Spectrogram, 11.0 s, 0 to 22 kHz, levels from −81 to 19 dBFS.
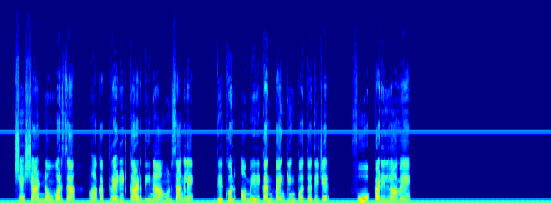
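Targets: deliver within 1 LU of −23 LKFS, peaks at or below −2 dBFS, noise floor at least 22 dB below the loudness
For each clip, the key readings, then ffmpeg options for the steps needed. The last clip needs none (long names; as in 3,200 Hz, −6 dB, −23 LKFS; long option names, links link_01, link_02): mains hum 60 Hz; hum harmonics up to 300 Hz; level of the hum −33 dBFS; interfering tone 7,800 Hz; level of the tone −55 dBFS; integrated loudness −25.0 LKFS; sample peak −6.0 dBFS; target loudness −23.0 LKFS
→ -af "bandreject=frequency=60:width_type=h:width=6,bandreject=frequency=120:width_type=h:width=6,bandreject=frequency=180:width_type=h:width=6,bandreject=frequency=240:width_type=h:width=6,bandreject=frequency=300:width_type=h:width=6"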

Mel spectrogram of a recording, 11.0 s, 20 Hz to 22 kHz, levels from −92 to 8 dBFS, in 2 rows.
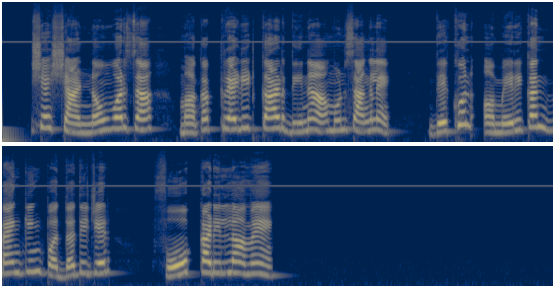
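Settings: mains hum none found; interfering tone 7,800 Hz; level of the tone −55 dBFS
→ -af "bandreject=frequency=7800:width=30"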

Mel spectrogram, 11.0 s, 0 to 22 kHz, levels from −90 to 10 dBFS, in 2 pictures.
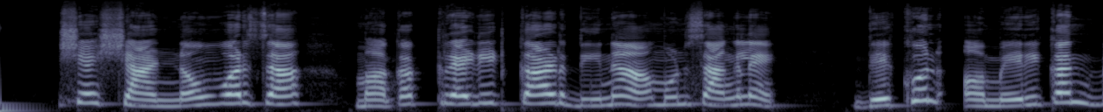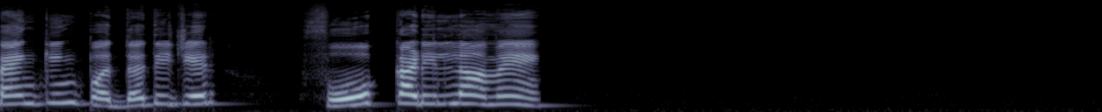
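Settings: interfering tone none found; integrated loudness −25.0 LKFS; sample peak −7.0 dBFS; target loudness −23.0 LKFS
→ -af "volume=2dB"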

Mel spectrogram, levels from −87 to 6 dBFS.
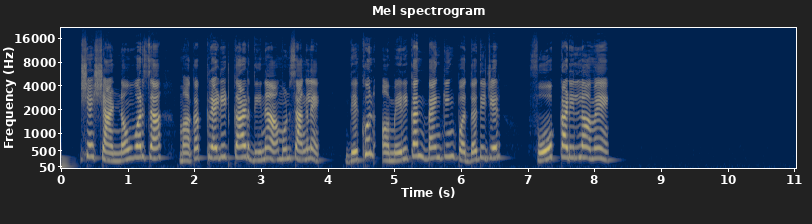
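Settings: integrated loudness −23.0 LKFS; sample peak −5.0 dBFS; background noise floor −81 dBFS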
